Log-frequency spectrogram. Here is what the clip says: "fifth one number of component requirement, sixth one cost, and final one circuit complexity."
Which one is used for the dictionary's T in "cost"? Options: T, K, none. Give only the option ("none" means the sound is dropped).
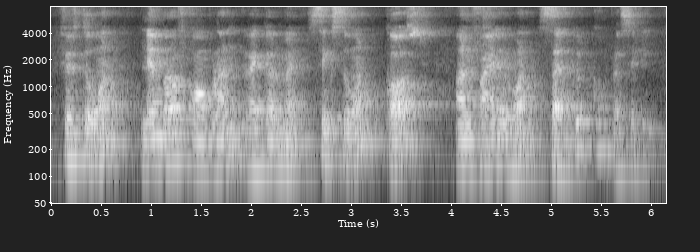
T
